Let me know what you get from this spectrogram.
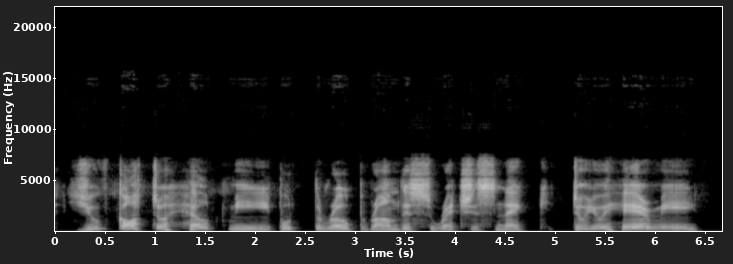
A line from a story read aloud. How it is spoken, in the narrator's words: she cried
